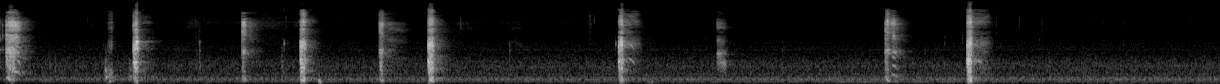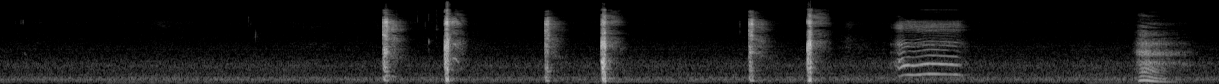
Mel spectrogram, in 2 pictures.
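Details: Infant and adult trading deliberate coughs in a playful coughing match: short, sharp voluntary coughs back and forth with a brief vocal squeal.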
